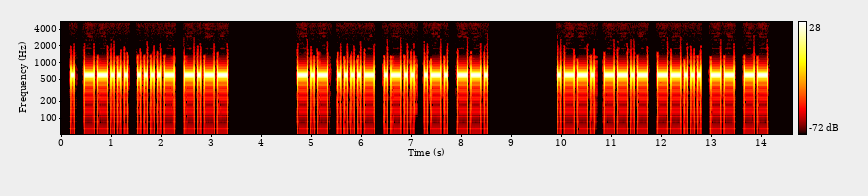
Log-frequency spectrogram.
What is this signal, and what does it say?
Morse code, heard as a keyed tone, about 18 wpm, 600 Hz. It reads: E74Y K4LRG PQ7MM
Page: Kaldesignaler 18 wpm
